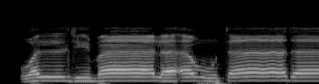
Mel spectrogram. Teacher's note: والجبال، با کے بعد الف ہے، لمبا کریں گے، لا کو لمبا نہیں کرنا۔ اوتادا، تا کے بعد بھی الف ہے، اس کو بھی لمبا کریں گے۔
